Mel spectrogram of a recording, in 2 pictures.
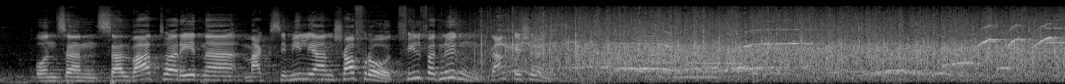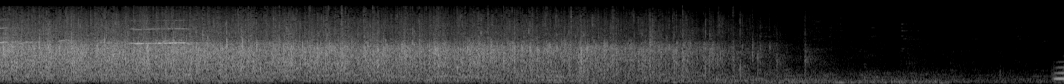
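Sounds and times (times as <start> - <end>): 
speech: 0.4 - 5.9
audience applause: 4.5 - 18.8.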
